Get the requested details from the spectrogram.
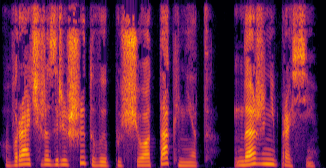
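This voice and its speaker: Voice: mid-range voice, a little slow, dry recording, lightly acted. Reader voicing a harsh older hospital nanny, curt scolding delivery, dry close recording. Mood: stern.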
